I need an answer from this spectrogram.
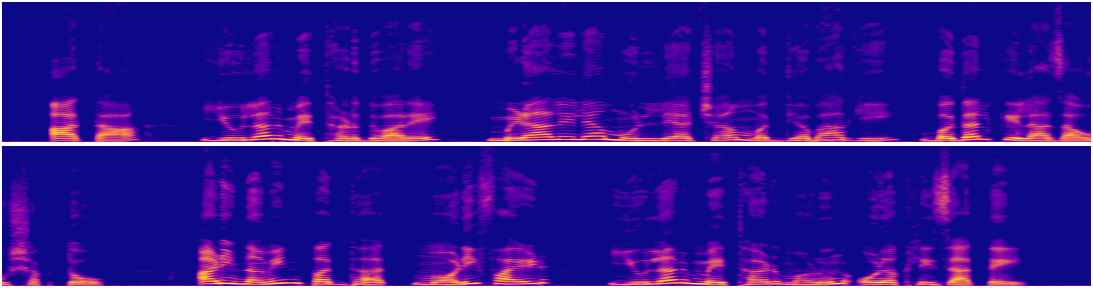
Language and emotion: Marathi, neutral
